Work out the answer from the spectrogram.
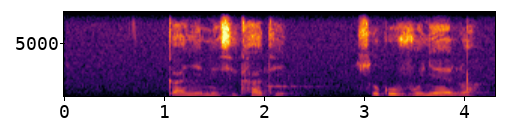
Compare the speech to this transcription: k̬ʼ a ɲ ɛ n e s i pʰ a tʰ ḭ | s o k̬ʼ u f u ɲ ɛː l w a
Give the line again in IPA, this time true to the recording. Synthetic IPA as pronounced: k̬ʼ a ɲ ɛ n e s i kʰ a tʰ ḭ | s o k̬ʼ u v u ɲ ɛː l w a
